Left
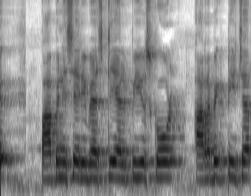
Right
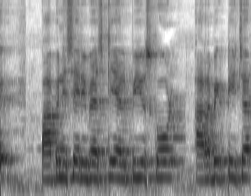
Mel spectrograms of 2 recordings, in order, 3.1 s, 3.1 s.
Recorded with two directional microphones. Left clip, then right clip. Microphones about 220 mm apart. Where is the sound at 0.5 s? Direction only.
Centre (ahead or behind).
